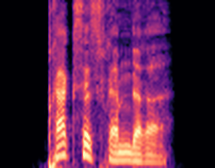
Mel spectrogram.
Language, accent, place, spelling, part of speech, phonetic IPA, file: German, Germany, Berlin, praxisfremdere, adjective, [ˈpʁaksɪsˌfʁɛmdəʁə], De-praxisfremdere.ogg
- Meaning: inflection of praxisfremd: 1. strong/mixed nominative/accusative feminine singular comparative degree 2. strong nominative/accusative plural comparative degree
